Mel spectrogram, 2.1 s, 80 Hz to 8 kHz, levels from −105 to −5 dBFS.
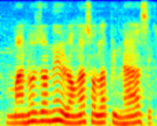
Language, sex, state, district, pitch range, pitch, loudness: Assamese, male, Assam, Kamrup Metropolitan, 160-185 Hz, 170 Hz, -14 LUFS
